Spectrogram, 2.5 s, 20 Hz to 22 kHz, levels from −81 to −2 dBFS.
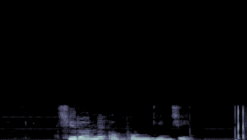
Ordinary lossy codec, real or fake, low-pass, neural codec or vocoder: none; real; 5.4 kHz; none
